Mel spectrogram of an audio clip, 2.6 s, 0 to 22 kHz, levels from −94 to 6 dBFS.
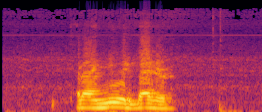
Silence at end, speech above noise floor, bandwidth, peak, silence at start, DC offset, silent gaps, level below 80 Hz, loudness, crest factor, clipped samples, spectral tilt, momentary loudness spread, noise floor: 0.3 s; 26 dB; 16.5 kHz; 0 dBFS; 0.5 s; under 0.1%; none; -38 dBFS; -7 LUFS; 8 dB; 1%; -7.5 dB/octave; 13 LU; -31 dBFS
